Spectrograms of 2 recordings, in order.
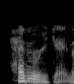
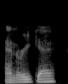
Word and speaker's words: Henrique: Henrique, not Enrique. They Yeah. – pronounce it Enrique in Spain because the H is silent, but he's Brazilian right winger.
